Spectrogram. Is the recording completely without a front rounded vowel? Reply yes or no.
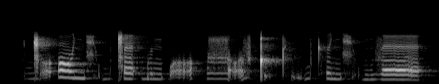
yes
